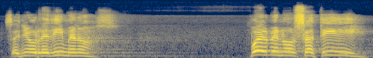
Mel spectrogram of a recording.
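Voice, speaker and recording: A man with a Peruvian Spanish accent, preaching a sermon as pastor, with impassioned swings between loud exhortation and quiet consolation. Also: slow. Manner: impassioned preaching with sweeping pitch and loudness swings. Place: church sanctuary. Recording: church hall reverb.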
